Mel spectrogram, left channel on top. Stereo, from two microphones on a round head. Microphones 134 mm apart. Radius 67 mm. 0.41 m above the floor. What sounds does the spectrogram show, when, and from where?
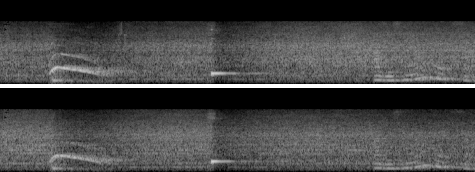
0.5 s a shout: 60° left (ahead or behind), 2 m
2.1 s a cowbell: 30° right (ahead or behind), 0.9 m
3.7 s a woman speaking: 10° left (ahead or behind), 0.8 m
